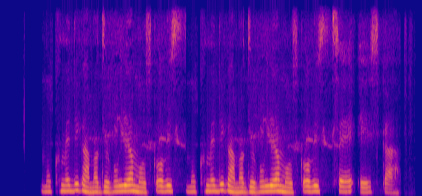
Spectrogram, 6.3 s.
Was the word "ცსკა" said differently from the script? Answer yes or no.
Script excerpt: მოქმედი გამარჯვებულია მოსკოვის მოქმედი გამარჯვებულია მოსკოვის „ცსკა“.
no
